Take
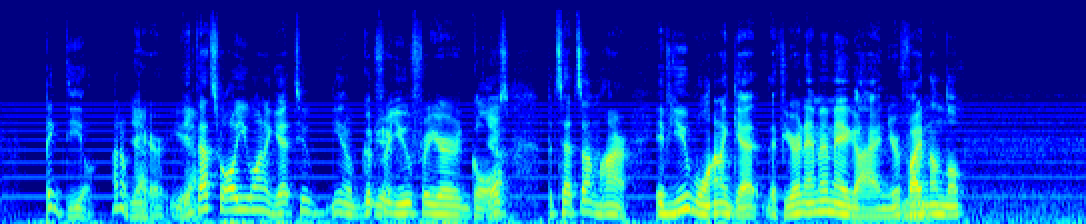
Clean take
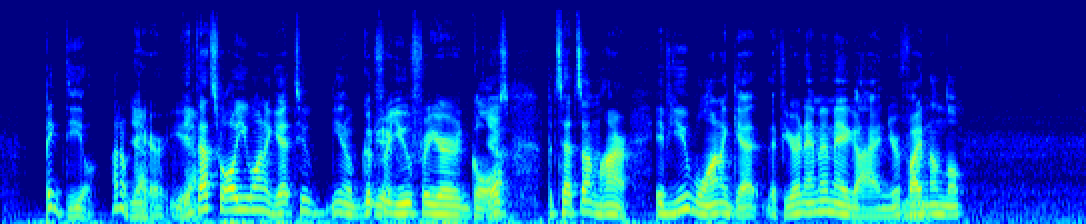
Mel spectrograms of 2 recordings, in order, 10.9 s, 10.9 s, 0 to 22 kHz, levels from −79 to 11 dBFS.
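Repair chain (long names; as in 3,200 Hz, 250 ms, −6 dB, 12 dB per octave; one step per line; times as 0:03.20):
hum removal 380.1 Hz, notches 10
repair the gap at 0:07.09, 43 ms
level correction −4.5 dB, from 0:06.58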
